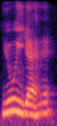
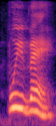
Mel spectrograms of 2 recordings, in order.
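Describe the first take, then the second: First: The initial v shifts toward a y sound. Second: The initial v is a clear v sound.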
